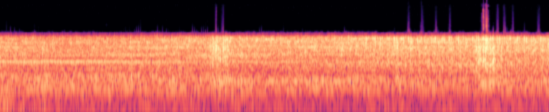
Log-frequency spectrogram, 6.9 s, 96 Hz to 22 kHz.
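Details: Volvo V40 1.6, engine warmed up by driving, idling: a busy raspy clatter up top with a couple of sharp clicks. Odd engine noise when warm, cause not clear.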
